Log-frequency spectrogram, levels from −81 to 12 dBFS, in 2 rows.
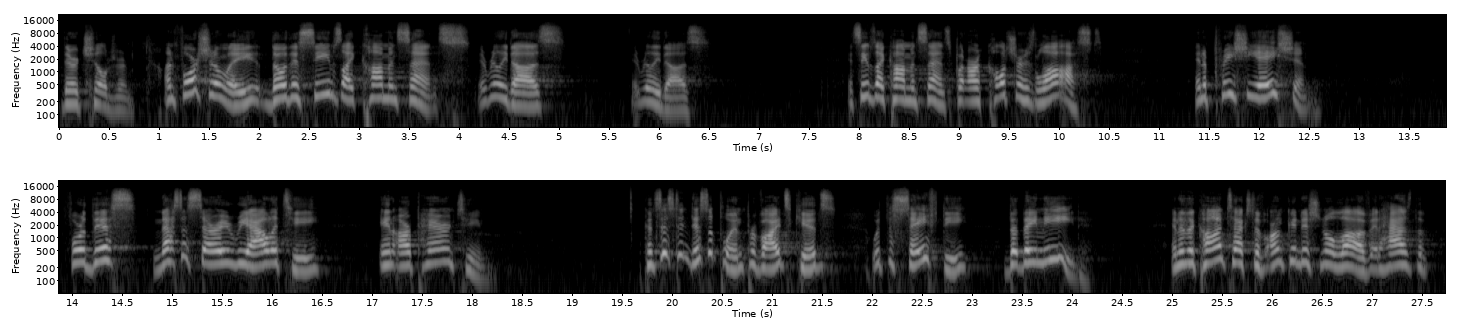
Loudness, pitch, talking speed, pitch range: -31 LUFS, 225 Hz, 115 wpm, 175-260 Hz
